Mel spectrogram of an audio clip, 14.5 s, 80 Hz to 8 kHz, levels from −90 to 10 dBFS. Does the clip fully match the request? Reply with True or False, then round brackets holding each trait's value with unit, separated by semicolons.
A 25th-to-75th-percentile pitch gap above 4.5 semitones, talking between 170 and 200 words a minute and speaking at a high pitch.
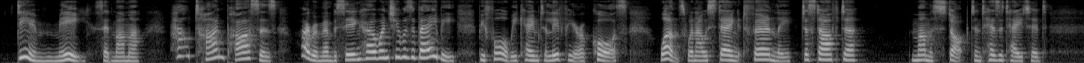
False (5.1 semitones; 160 wpm; 230 Hz)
